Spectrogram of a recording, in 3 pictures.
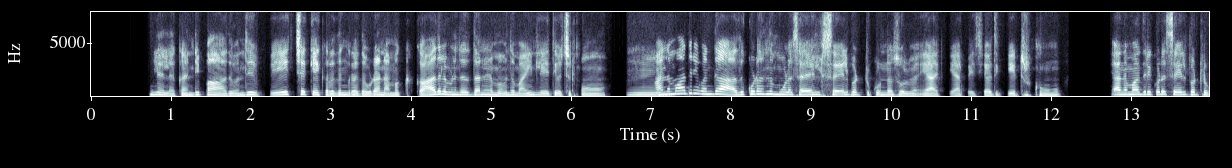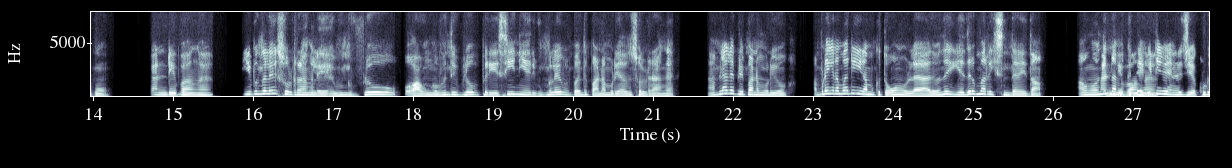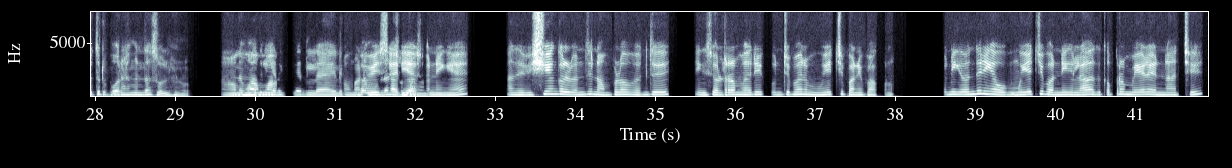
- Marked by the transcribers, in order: in English: "மைண்டில"; drawn out: "ம்"; in English: "சீனியர்"; in English: "நெகட்டிவ் எனர்ஜிய"; other background noise
- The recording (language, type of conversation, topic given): Tamil, podcast, "எனக்கு தெரியாது" என்று சொல்வதால் நம்பிக்கை பாதிக்குமா?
